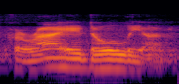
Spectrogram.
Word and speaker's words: pareidolia: It looks like pareidolia. – Close enough. – Okay. – Now, I think it's pronounced pareidolia, but...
